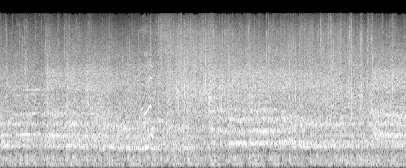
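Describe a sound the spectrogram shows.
A large stadium crowd chants and sings together loudly.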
